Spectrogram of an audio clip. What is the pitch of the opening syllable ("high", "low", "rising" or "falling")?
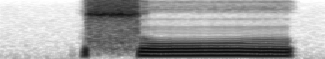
high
